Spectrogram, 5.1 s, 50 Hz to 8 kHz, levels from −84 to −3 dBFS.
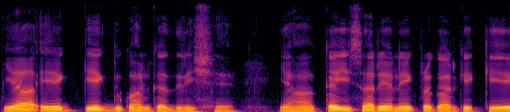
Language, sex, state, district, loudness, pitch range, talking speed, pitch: Hindi, male, Jharkhand, Ranchi, -16 LUFS, 100-110 Hz, 165 wpm, 105 Hz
